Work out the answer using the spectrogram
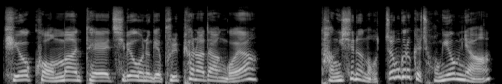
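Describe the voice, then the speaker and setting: A woman's voice: mid-range voice, animated, a little fast, close to an everyday voice. A woman voicing a young husband who answers his wife in a defensive, irritated way.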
